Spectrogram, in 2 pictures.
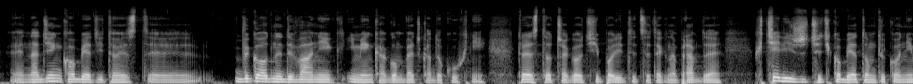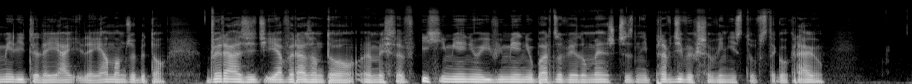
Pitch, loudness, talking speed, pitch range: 110 Hz, -16 LUFS, 180 wpm, 105-115 Hz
